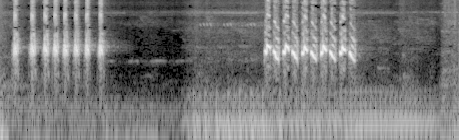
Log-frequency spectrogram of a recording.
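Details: Yellow-vented bulbul filler song for training green leafbirds: an even run of eight quick chirps, a pause with low rumble, then a faster wavering chatter of rolling notes.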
